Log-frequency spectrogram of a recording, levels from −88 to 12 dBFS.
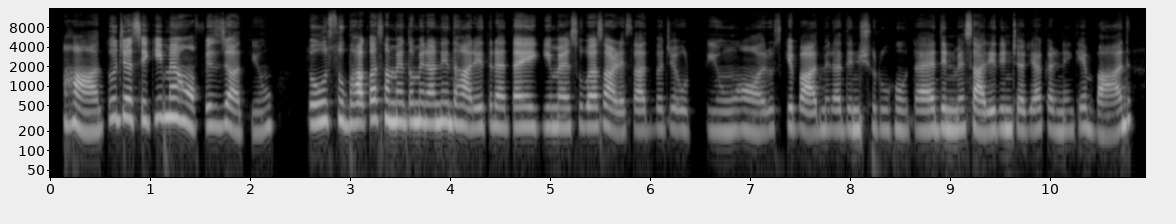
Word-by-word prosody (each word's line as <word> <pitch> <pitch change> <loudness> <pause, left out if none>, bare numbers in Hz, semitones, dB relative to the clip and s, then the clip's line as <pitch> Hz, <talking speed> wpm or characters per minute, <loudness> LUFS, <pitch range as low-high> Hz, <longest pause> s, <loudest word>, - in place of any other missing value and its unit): हाँ, 205 -6 +3
तो 315 - -3
जैसे 310 -2 +4
कि 325 +4 +3
मैं 330 0 +6
ऑफिस 240 +1 -4
जाती 200 -5 -1
हूँ 220 +5 -12 0.3
तो 260 +2 +1
सुबह 270 -2 +3
का 300 - +4
समय 285 -3 +3
तो 275 - -3
मेरा 270 -1 +2
निर्धारित 250 -3 0
रहता 235 -1 0
है 235 0 +6
कि 235 +1 -7
मैं 230 -1 0
सुबह 240 0 0
साढ़े 230 -5 +1
7 210 0 -5
बजे 220 +1 -11
उठती 210 0 -14
हूँ 200 +1 -11
और 195 0 -7
उसके 215 +2 -6
बाद 195 -1 +3
मेरा 215 0 -7
दिन 215 0 -5
शुरू 220 -1 -13
होता 210 -1 -7
है, 210 +1 +1
दिन 220 0 -1
में 215 - -4
सारी 205 -1 +1
दिनचर्या 220 -1 -4
करने 210 -2 -10
के 230 +2 -8
बाद 190 +5 -2
225 Hz, 220 wpm, -24 LUFS, 210-255 Hz, 0.3 s, मैं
